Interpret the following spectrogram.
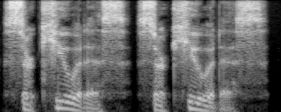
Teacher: The stress is going to be on that second syllable, and that CU is kind of like you're saying the letter Q, circuitous, circuitous.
